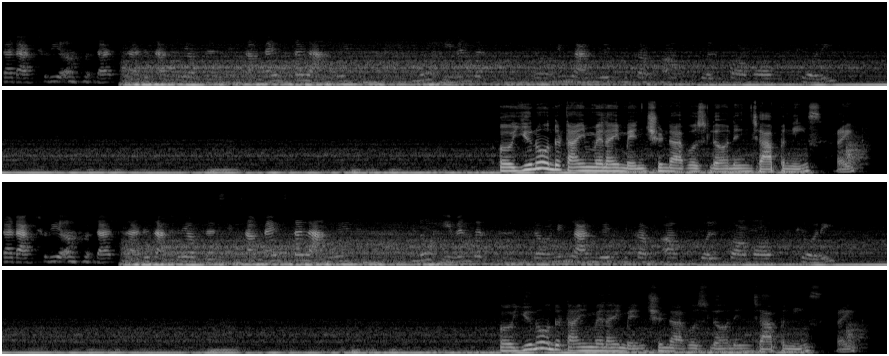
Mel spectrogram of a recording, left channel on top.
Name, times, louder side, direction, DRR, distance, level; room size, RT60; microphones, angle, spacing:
voice 1, 0.0-8.3, right 6 dB, 45° right, 0.5 m, -42 dB
sound 1, 1.2-16.9, equal, 10° right, 0.7 m, -35 dB
voice 2, 13.8-17.5, left 6 dB, 75° left, 0.4 m, -29 dB
3.9 x 3.3 x 2.9 m
head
